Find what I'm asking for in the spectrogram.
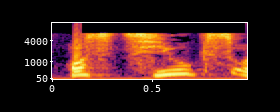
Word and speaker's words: Ostsiux: Und da hätten wir nämlich Marinas alte Band Ostsiux, oder eigentlich Sus heißt es ja, aber Ostsiux. – Eigentlich schon, aber da es alle Ostler waren, die alle so aussprechen, wie man das schreibt.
